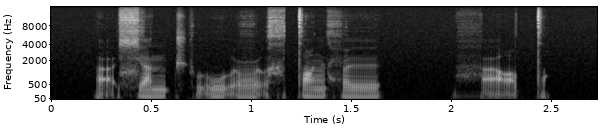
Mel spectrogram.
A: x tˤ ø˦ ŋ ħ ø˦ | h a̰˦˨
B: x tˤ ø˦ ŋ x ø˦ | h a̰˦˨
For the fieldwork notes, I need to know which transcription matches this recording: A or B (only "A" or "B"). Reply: A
